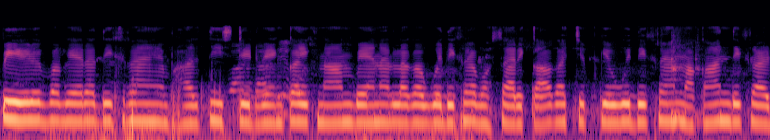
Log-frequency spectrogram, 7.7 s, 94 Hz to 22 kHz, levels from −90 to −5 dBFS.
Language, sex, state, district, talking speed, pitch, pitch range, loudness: Hindi, female, Uttar Pradesh, Budaun, 255 wpm, 190 Hz, 185-195 Hz, -26 LUFS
